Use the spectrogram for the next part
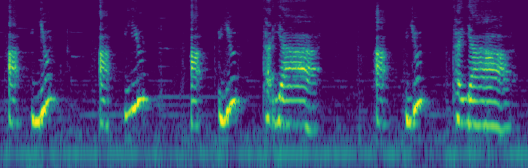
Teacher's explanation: start off with go low, and then when you say the second syllable, yut, go high.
